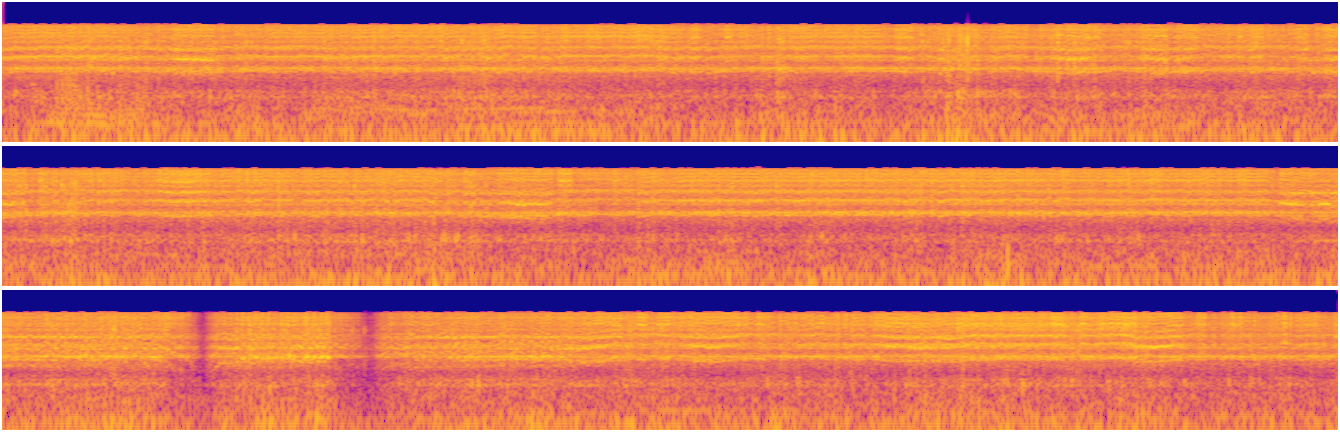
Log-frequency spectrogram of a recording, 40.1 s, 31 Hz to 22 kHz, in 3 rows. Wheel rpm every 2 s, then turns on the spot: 220, 220, 230, 230, 230, 220, 220, 230, 230, 220, 230, 230, 230, 210, 140, 120, 200, 230, 220, 230.
none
